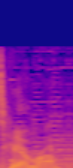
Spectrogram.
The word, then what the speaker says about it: Tamara: be here longer and the correct pronunciation of my name is tamara all right for all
